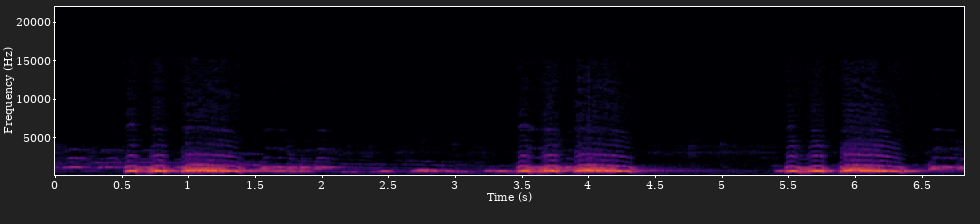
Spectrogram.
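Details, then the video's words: Spotted dove, tame and stuttering in style, delivers three loud bursts of deep, rounded coos separated by softer trailing notes and a short quiet gap. "Suara tekukur,, gagap jinak dan gaccor"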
